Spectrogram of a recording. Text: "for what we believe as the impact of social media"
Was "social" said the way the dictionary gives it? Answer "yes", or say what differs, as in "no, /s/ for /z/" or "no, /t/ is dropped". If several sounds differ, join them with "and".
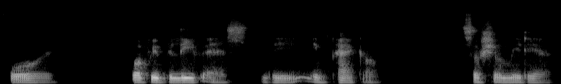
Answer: yes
